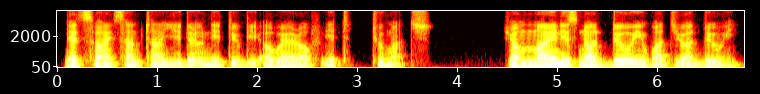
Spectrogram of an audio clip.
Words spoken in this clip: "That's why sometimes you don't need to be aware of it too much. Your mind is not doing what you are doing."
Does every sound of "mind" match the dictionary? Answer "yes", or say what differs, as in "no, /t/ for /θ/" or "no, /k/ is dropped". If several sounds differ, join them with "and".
yes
